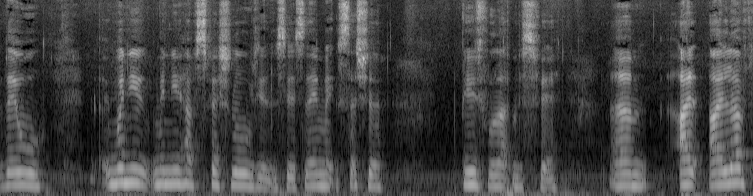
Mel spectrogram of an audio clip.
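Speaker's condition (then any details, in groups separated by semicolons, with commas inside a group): Parkinson's disease; diagnosed 1997, dopamine shortage causes stiffness, specialist Ray Chowdhury delayed dopamine, dopamine agonist then pump; about 15 years since diagnosis, pump prevents seizing up on stage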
